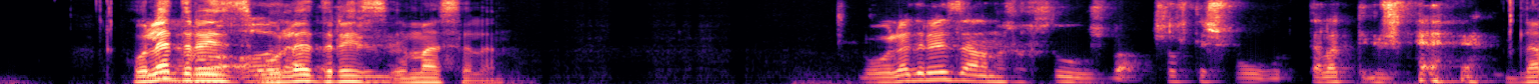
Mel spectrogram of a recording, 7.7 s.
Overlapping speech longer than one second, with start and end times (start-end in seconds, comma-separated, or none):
0.7-2.0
